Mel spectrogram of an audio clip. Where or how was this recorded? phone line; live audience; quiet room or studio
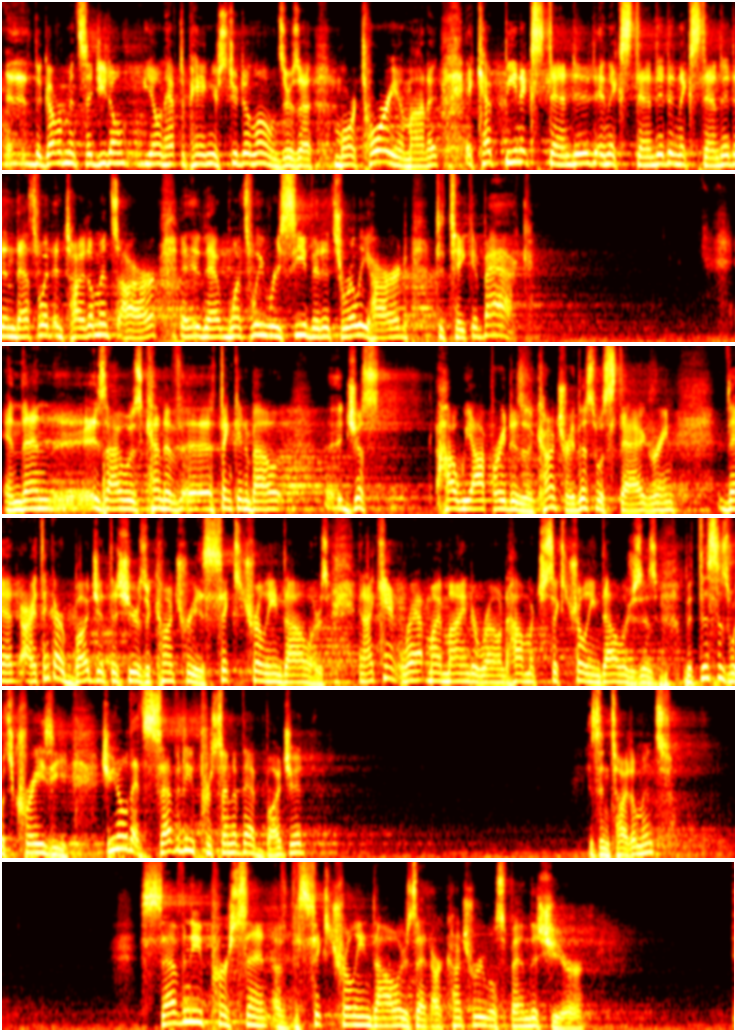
live audience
